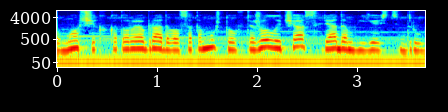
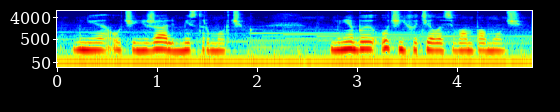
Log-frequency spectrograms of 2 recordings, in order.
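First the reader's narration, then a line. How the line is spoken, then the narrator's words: Quiet machine voice. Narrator (Russian): Машина негромко сказала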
